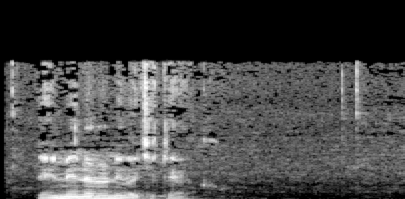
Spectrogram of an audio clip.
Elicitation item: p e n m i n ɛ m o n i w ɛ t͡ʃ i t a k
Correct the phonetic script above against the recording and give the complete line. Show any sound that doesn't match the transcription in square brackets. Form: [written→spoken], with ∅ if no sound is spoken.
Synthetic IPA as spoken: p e [n→ɲ] m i n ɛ [m→n] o n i w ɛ t͡ʃ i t [a→ɛ] k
